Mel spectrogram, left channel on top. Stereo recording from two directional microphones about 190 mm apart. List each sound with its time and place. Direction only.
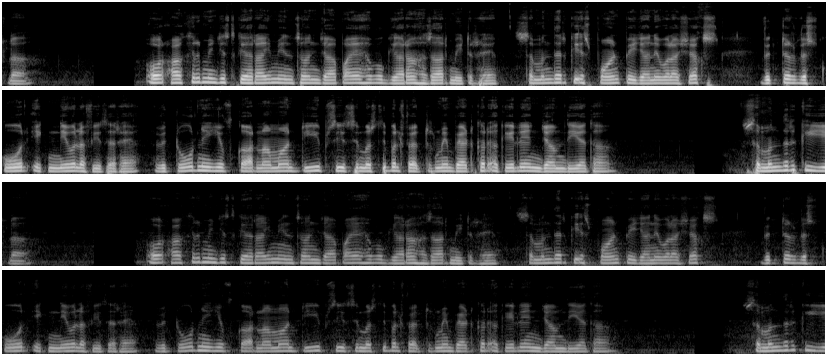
0.0 s speech: 35° left (ahead or behind)
1.5 s speech: 35° left (ahead or behind)
15.6 s speech: 35° left (ahead or behind)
